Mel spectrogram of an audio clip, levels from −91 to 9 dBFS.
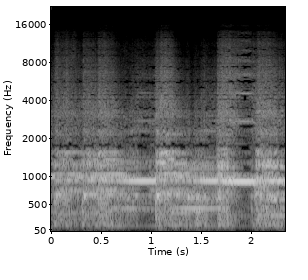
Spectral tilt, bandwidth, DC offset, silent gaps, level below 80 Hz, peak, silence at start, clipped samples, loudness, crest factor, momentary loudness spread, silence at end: -4 dB/octave; 12 kHz; under 0.1%; none; -64 dBFS; -6 dBFS; 0 s; under 0.1%; -17 LUFS; 10 dB; 6 LU; 0 s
